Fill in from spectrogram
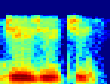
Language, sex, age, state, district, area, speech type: Hindi, male, 18-30, Madhya Pradesh, Jabalpur, urban, conversation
